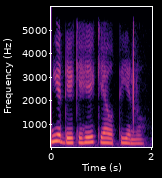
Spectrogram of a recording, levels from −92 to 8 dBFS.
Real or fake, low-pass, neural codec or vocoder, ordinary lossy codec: real; 5.4 kHz; none; none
